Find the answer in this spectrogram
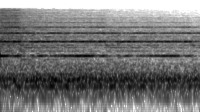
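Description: The outro of a dubstep mix, with the drums and bass cut out, leaving a sustained high-pitched synth tone over a hiss that slowly fades.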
